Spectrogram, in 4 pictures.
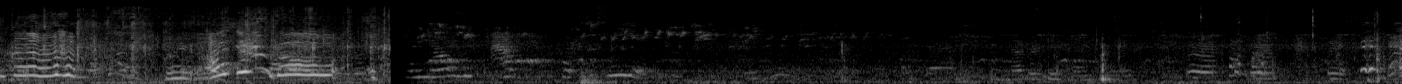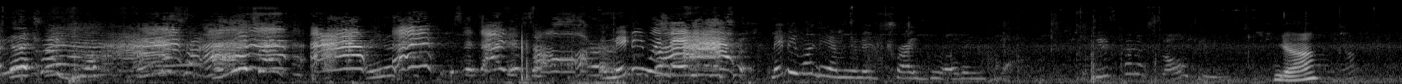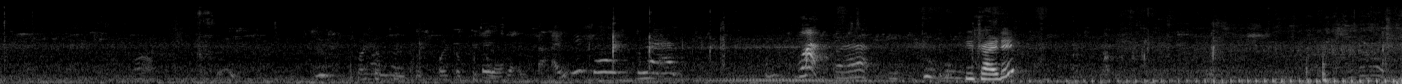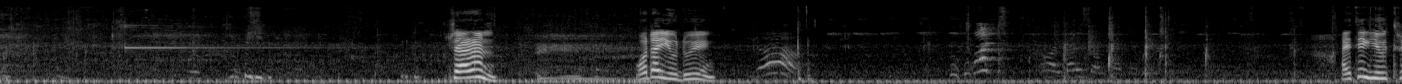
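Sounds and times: children calling and chattering: 0.0 - 56.0
motor engine pulsing: 38.2 - 55.7.

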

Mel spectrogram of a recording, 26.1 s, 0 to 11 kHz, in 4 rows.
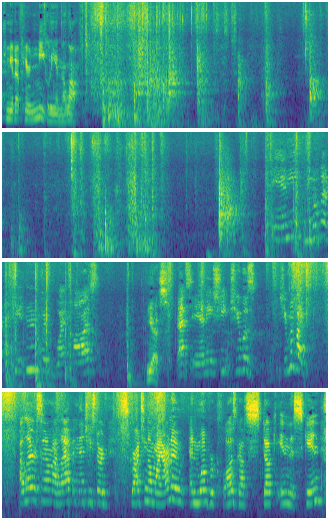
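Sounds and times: wooden boards knocking and clattering: 1.8 - 7.1, 7.9 - 9.8, 10.6 - 14.6
voices talking: 11.8 - 15.0, 19.9 - 25.4.

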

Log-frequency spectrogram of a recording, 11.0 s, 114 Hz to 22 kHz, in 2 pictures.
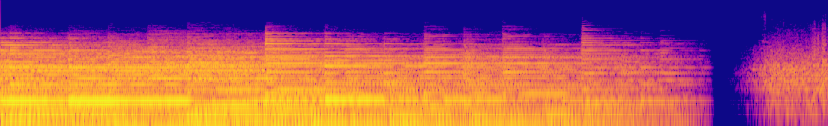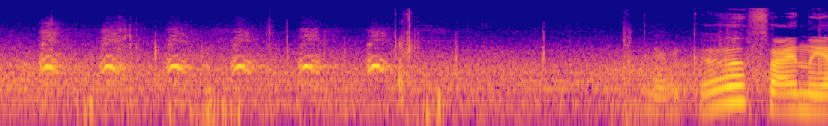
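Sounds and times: piano background music: 0.0 - 4.8
bird calling: 5.8 - 8.3.

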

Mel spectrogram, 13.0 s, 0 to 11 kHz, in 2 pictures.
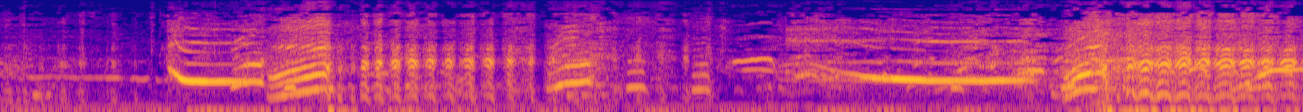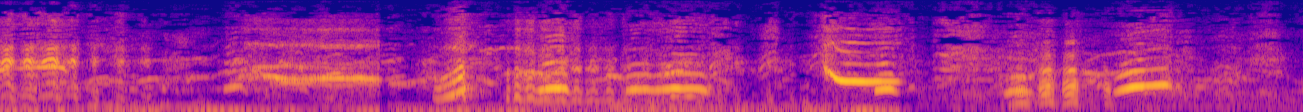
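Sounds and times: people calling: 0.0 - 13.0
people laughing loudly: 0.0 - 13.0.

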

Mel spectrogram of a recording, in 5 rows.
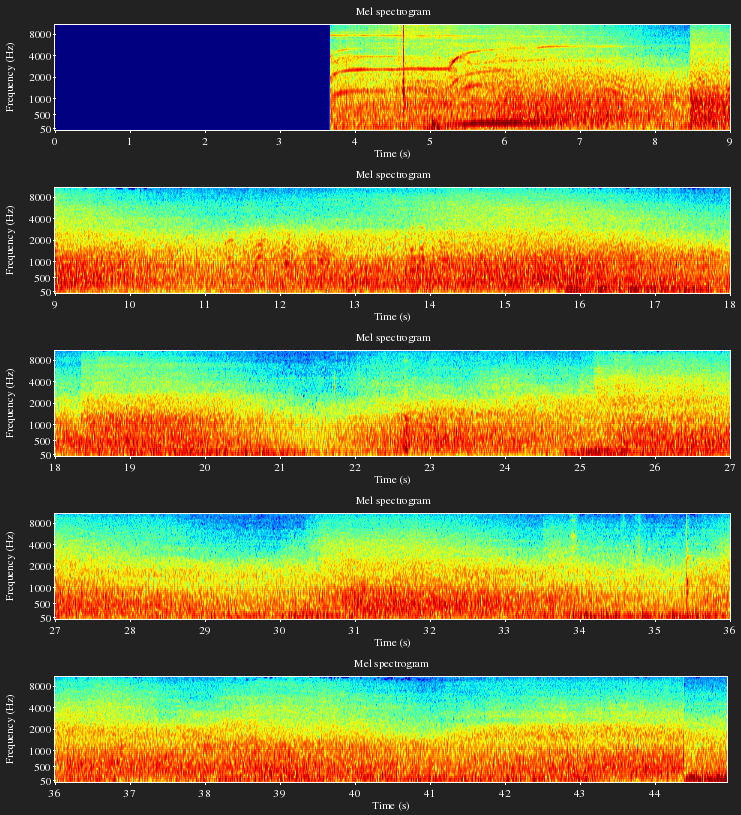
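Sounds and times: wind noise on microphone: 3.7 - 10.1, 14.4 - 21.6, 24.8 - 27.2, 29.1 - 32.8, 44.4 - 44.9
electric motor and propeller whining: 3.7 - 10.2
sharp click: 4.1 - 7.2.

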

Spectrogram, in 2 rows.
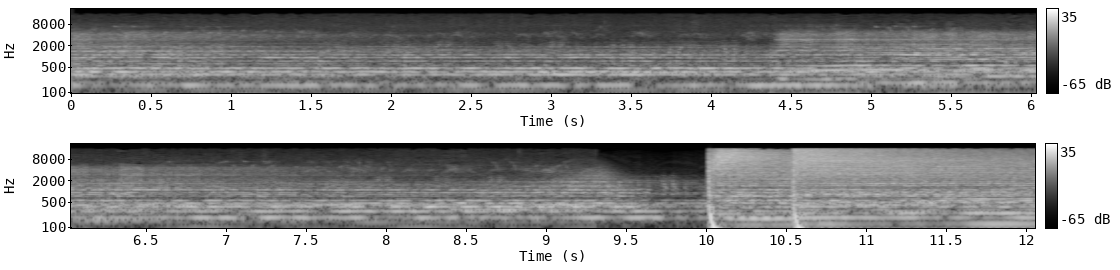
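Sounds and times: ambient music with held tones: 0.0 - 12.0.

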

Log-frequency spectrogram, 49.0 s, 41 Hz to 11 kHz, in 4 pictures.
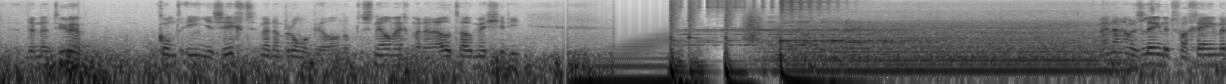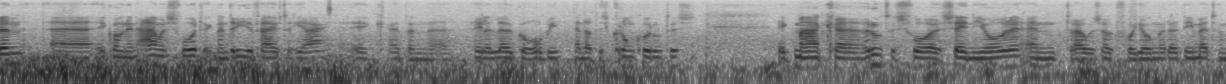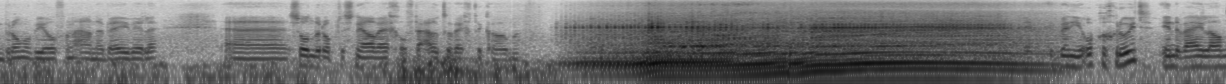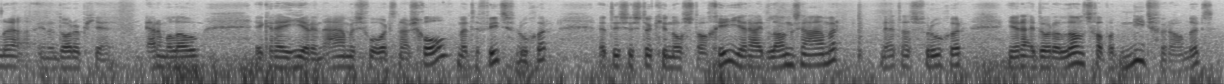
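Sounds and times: faint high whine: 7.7 - 11.6
small car engine running: 8.6 - 11.1, 30.1 - 35.1.

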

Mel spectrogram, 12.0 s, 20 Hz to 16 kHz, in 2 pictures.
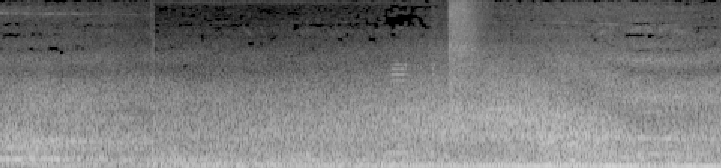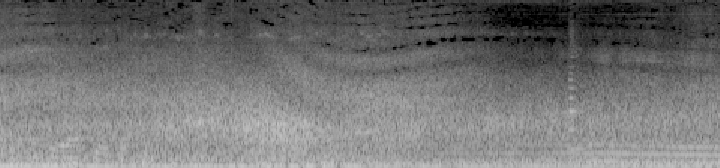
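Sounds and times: motorway traffic passing: 0.0 - 12.0
brief sharp hiss: 3.7 - 4.2.

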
